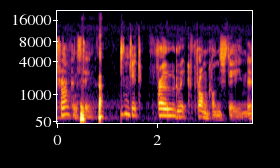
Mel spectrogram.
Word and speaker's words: Frankenstein: shine oh no thanks dr frankenstein frankenstein it's pronounced frankenstein isn't it frodrick frankenstein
